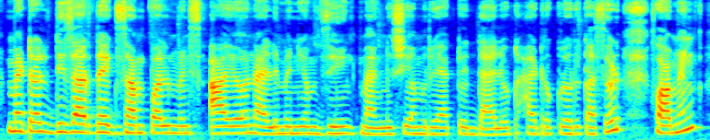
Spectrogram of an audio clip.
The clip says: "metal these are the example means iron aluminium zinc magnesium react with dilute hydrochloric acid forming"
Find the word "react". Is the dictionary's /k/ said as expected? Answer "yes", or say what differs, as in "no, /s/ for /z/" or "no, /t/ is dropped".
yes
